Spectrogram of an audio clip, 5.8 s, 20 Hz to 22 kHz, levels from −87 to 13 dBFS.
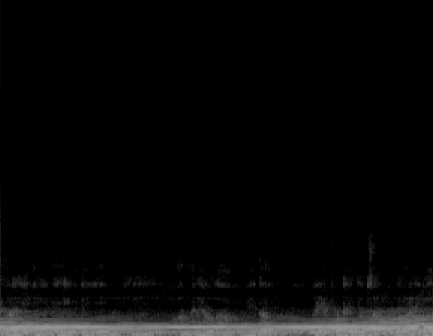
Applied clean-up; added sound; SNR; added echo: none; Guitar; -4 dB; reverberation time 1.2 s.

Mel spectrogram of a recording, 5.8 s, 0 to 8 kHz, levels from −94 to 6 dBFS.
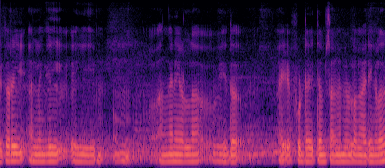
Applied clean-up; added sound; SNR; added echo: none; none; none; none.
